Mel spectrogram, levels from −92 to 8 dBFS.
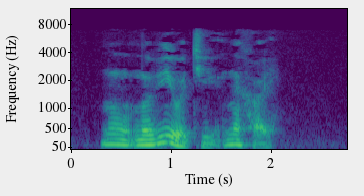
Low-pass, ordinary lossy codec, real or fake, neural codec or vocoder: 7.2 kHz; AAC, 32 kbps; real; none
